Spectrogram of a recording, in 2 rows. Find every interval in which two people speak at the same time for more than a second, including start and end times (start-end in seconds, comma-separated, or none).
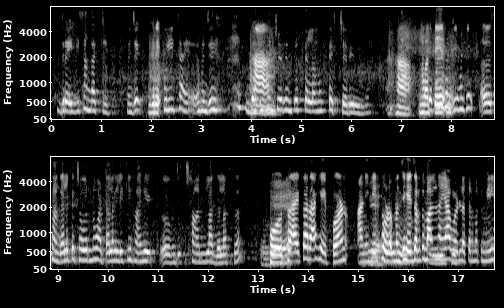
15.5-16.9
